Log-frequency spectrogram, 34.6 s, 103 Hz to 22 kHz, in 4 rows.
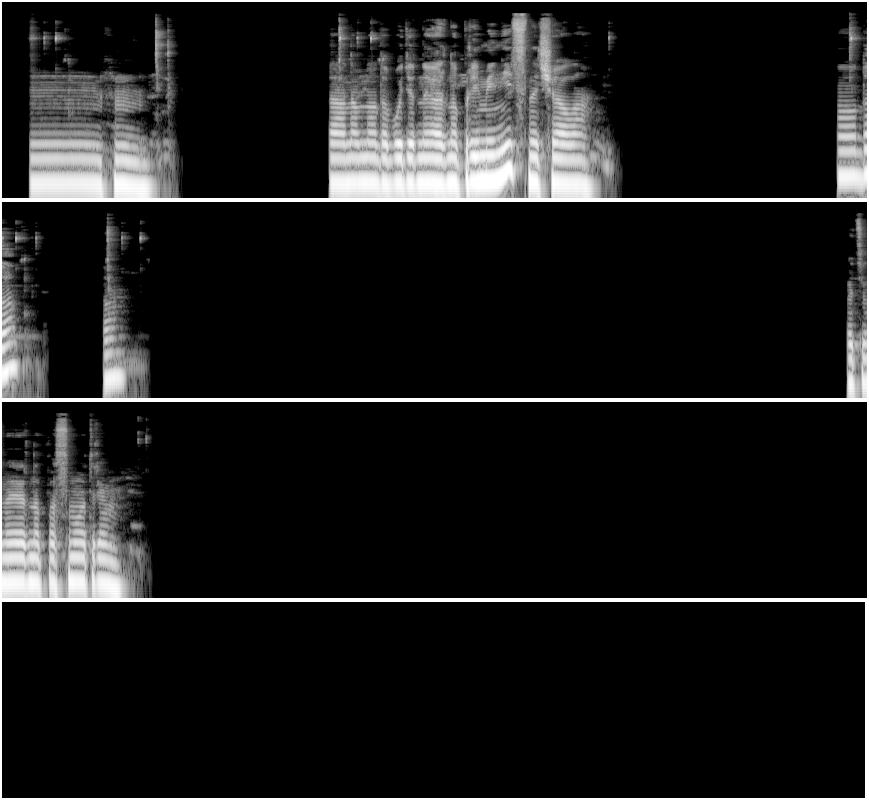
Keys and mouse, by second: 0.3 shift+middle click, 1.4 Tab, 2.0 shift+middle click, 2.4-3.3 middle drag, 3.4 shift+middle drag, 6.0-8.4 middle drag, 8.5 shift+middle drag, 8.9-9.4 alt+middle drag, 9.7 shift+middle drag, 13.2-14.4 middle drag, 16.2 q, 18.5 click, 19.3 Tab, 19.8 shift+middle click, 20.4 alt+middle click, 21.2 shift+z, 21.6 shift+middle click, 22.0 Tab, 23.5 alt+q, 24.0 click, 26.2 click, 28.6 click, 30.1 click.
